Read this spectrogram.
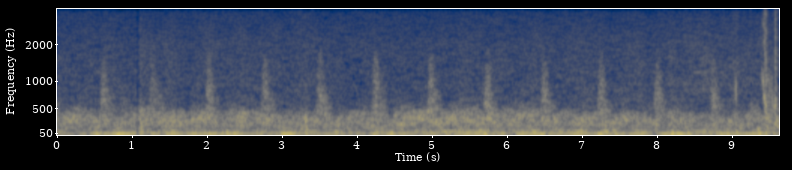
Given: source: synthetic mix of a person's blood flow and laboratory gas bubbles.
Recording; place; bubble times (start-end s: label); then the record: Doppler ultrasound of blood flow; subclavian vein
9.02-9.10 s: bubbles
9.38-9.63 s: bubbles
From the record:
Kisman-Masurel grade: 213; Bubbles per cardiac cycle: several, 3 to 8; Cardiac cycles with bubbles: 1 to 10%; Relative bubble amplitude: loud (0.450 to 0.775); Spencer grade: 1 (occasional bubble signal discernible with the cardiac motion signal, with majority of cardiac periods free of bubbles); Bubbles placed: anywhere in the cardiac cycle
